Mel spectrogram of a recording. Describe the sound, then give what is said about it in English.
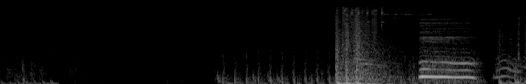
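Gunfire in a video game shooter: after a short quiet spell comes a rapid rattling run of shots, then louder, harsher blasts and a brief sustained tone, then more shots. “Oh, I'm under fire, boys.”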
